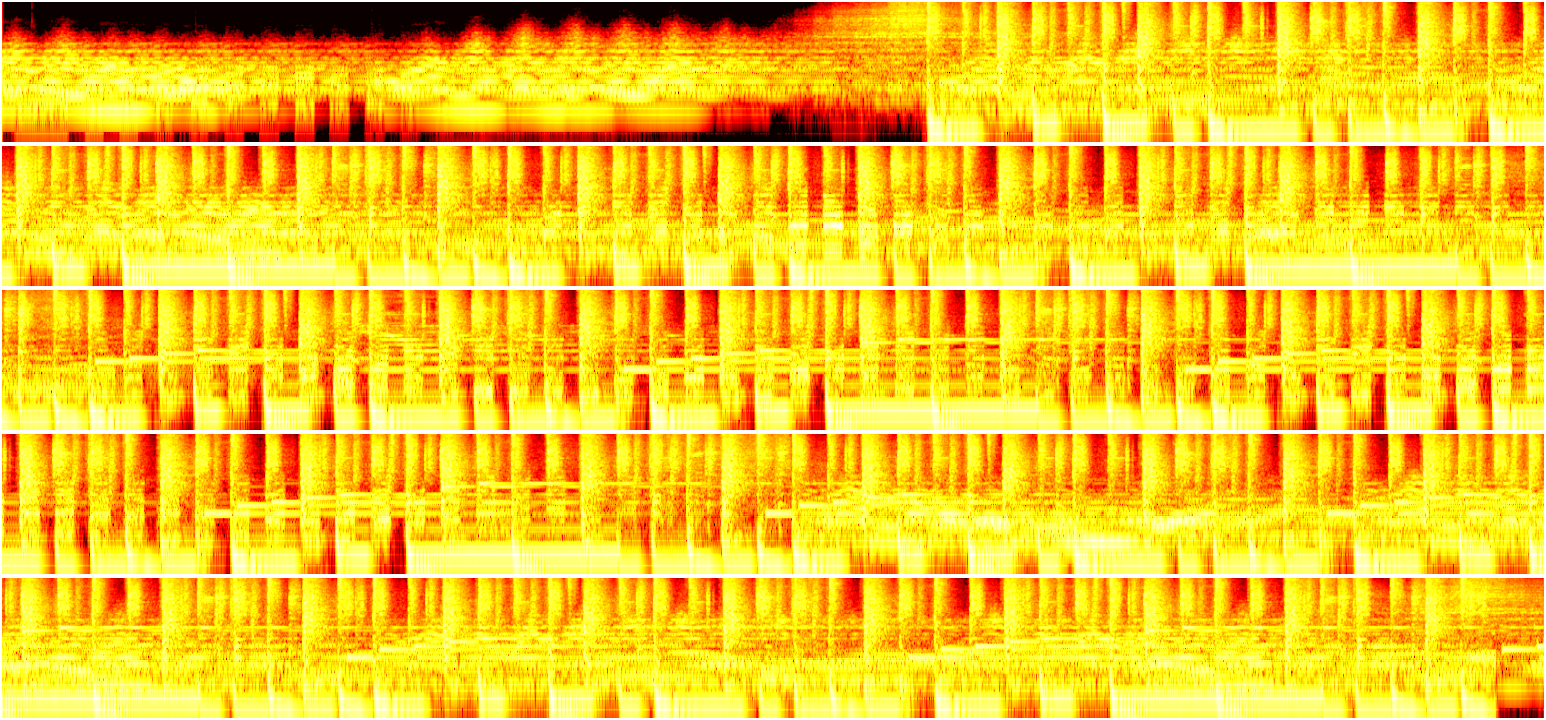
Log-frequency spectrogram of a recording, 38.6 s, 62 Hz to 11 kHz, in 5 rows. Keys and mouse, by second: 2.2 click, 3.0-4.5 drag, 5.7 click, 6.7 click, 9.5 click, 12.1 space, 12.8 click, 13.9 ctrl+Tab, 14.2 click, 15.6 r, 16.4 click, 19.4 r, 21.2 click, 21.4 click, 21.7 r, 22.2 click, 22.5 s, 23.2 click, 23.5 alt+middle click, 23.9 r.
